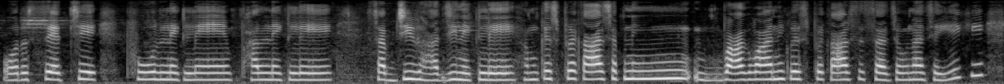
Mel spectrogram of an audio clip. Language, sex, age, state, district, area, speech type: Hindi, female, 18-30, Madhya Pradesh, Seoni, urban, spontaneous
